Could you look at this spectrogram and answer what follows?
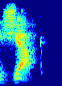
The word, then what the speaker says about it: Jacques: keep saying Jack. – No, I'm saying Jacques. – That now you said it right.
